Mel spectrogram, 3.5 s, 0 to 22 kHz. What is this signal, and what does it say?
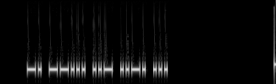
Morse code, heard as a keyed tone, about 36 wpm, 700 Hz. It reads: N7UFS
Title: USA Call Signs - 5 Characters - 3x Character Spacing - 35wpm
